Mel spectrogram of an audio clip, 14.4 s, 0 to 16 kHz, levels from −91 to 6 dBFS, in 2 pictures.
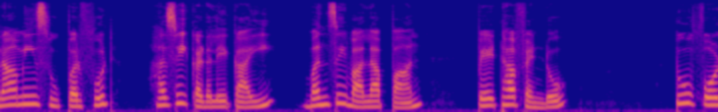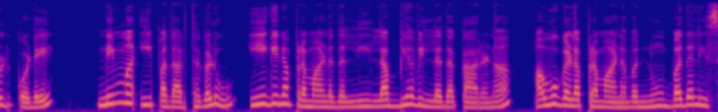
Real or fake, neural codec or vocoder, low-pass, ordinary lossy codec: real; none; 14.4 kHz; none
